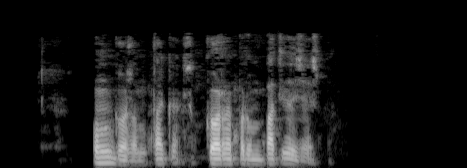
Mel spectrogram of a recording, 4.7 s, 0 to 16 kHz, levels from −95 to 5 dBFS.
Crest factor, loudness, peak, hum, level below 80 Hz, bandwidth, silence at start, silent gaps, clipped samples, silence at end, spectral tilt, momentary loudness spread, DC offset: 24 dB; -24 LUFS; -4 dBFS; none; -68 dBFS; 7.8 kHz; 0.95 s; none; under 0.1%; 1.5 s; -6.5 dB/octave; 15 LU; under 0.1%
